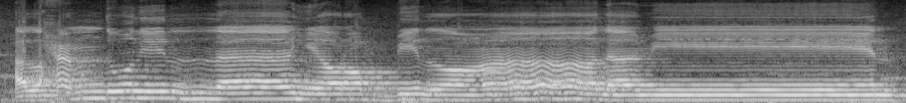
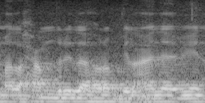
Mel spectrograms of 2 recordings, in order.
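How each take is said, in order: First: The final vowel is stretched out very long. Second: The final vowel is held for a short count. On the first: The person wants to impress people standing behind. The speaker calls it wrong. "berubah menjadi enam harkat" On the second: The prayer is done simply as a duty. The speaker calls it right. "sekadar kewajiban saja sembahyang"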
